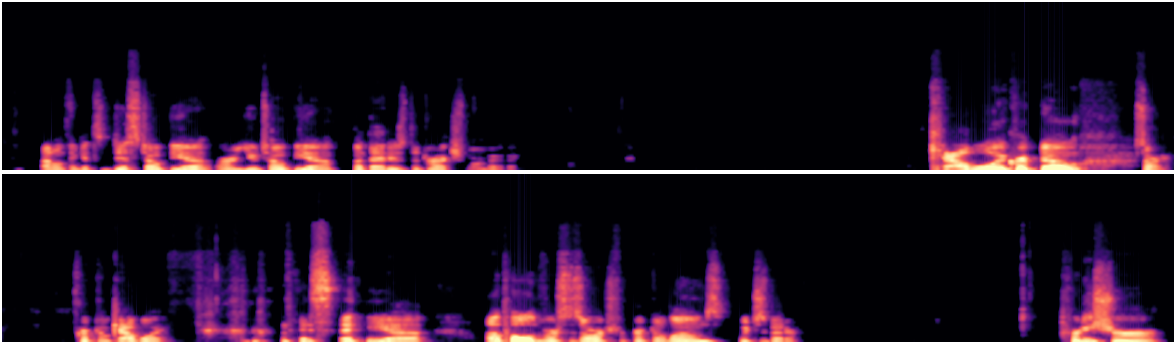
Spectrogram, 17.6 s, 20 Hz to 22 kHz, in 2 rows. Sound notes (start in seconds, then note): 10.3 laughter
